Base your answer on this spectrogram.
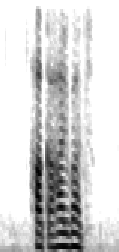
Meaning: counterblow, counterstroke
- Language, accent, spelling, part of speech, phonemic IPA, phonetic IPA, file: Armenian, Eastern Armenian, հակահարված, noun, /hɑkɑhɑɾˈvɑt͡s/, [hɑkɑhɑɾvɑ́t͡s], Hy-հակահարված.ogg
